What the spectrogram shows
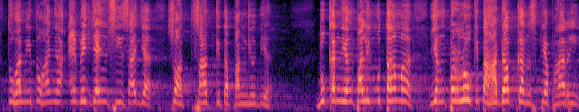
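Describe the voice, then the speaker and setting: Woman preacher, gravelly and emphatic, questions the congregation directly, recorded in a big echoing church hall. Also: high-pitched. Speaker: pastor. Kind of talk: sermon. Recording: long church-hall reverb.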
